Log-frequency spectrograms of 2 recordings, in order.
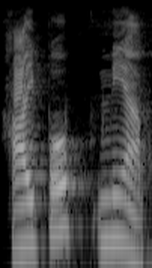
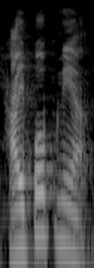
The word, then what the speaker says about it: hypopnea: breathing or hypop hypopnea here A P is missing it is hypona hypoa hypopnea p n p n o e hypopnea fast breath rate is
